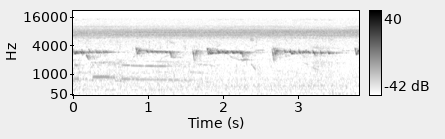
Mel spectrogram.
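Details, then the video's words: A Grey-backed Tailorbird at Tarlac Recreational Park, San Jose, Tarlac, Philippines, identified by its call, gives loud, high, clear whistled notes, each about half a second, roughly one per second, over a steady high insect drone. "I checked the call and it matches the Gray-backed Tailorbird. There we can hear it calling."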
